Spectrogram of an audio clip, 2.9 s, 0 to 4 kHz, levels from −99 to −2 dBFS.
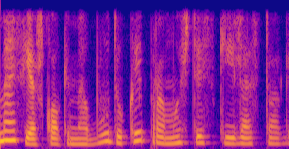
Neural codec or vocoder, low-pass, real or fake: none; 3.6 kHz; real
